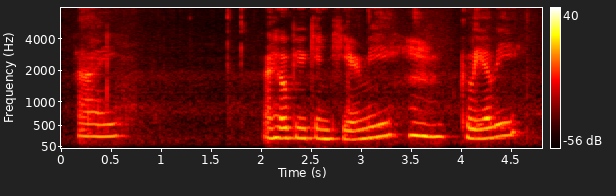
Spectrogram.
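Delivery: soft, hushed talk. Parent talking while their son naps nearby, talking quietly. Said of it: "I'm talking quietly because my son is taking a nap".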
